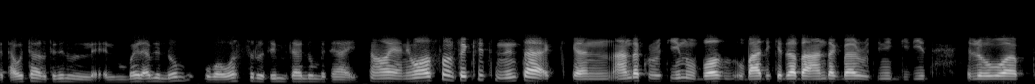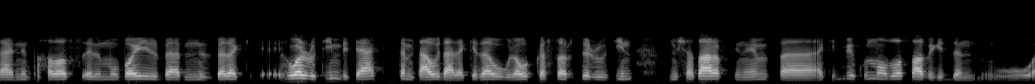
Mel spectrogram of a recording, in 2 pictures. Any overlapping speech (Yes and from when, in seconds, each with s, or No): No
